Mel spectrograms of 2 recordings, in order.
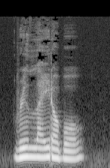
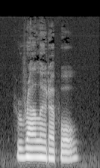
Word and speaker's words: relatable: be relatable 혹은 be relatable 두 가지 발음이 다 가능합니다. 예, relatable 혹은 relatable.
